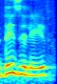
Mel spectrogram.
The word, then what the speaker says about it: des élèves: ليه هنا نطقت صوت ز وقلت des élèves؟ علشان كلمة élève بادية بإن فويال بحرف متحرك، والجملة دي فيها ملحوظة مهمة أتمنى تكونوا أخدتوا بالكم منها.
